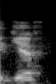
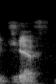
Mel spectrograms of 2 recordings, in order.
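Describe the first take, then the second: First: "gif" with a hard G, as in gift. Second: "gif" with a soft G, like "jif". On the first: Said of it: "I say gif". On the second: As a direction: say "gif" as if spelt with a J. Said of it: "it's supposed to be gif". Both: Shown as a demonstration.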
